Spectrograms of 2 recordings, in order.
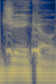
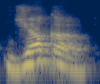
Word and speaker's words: Jocko: Pronounce that Jocko. – Oh, that's Jocko. An O. Okay, all right. It could just be my contrast. It could just be my Oh, there it is. It's an O.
